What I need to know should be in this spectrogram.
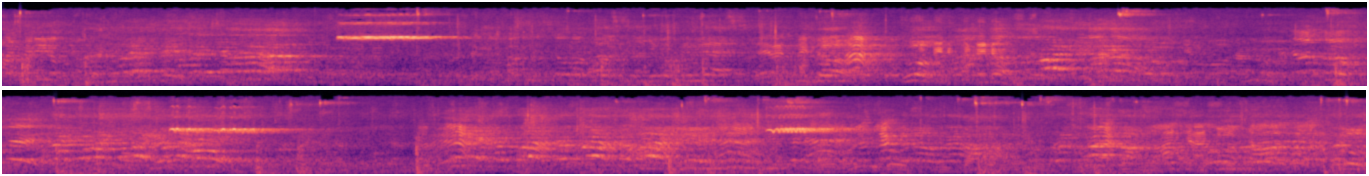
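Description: Wrestlers' feet shuffle and thud on a mat.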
